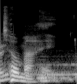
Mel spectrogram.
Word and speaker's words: Tornai: It's by Joseph Tornai. I believe I'm pronouncing that right. – Tornai. Yeah, it's originally written in Hungarian.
